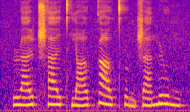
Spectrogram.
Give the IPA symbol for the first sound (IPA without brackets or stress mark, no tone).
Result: ɻ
